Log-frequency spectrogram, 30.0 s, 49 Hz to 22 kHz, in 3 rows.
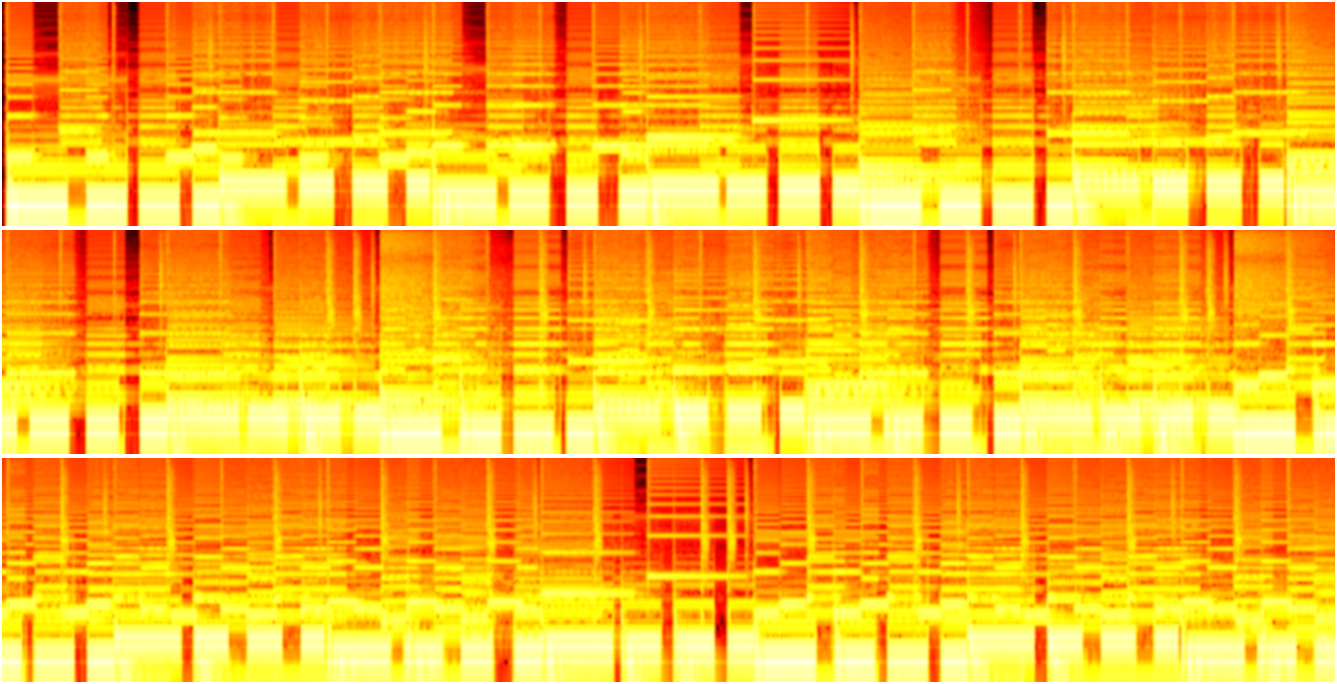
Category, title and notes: Music > Multiple instruments
Mobile phone ringtone
8-bit music that can be used as a ringtone for your phone. This sound was made with Garageband on my own. I have used Magical 8bit plug 2
alerts, cell, ringtone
